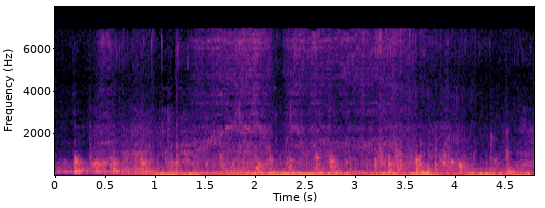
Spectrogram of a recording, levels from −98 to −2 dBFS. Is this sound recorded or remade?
recorded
